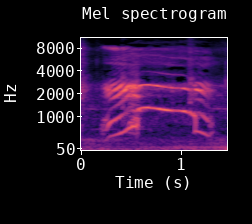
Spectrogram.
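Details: Baby boy crying at home with a single rising and falling wail; ordinary infant crying.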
